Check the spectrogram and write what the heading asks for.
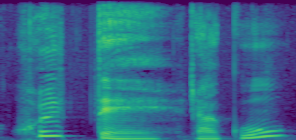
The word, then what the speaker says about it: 홀대: 소리인 대로 발음을 하지만 접대와 같이 니은 이외에 받침이 올 때는 된소리인 때로 발음합니다 따라서 소홀하게 대접하는 것은 홀대라고 발음합니다 홀대는 정성을 들이지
